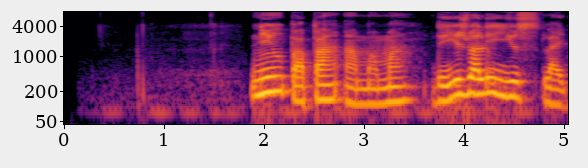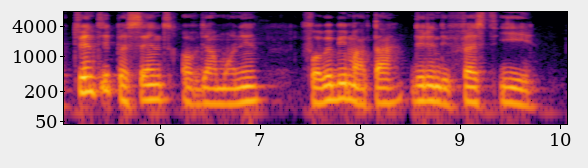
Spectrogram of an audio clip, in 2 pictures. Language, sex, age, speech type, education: Nigerian Pidgin, male, 30-45, spontaneous, tertiary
